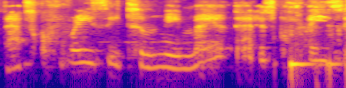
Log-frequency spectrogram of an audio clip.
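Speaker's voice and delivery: hushed, stunned whisper; whispered disbelief. Real, not acted.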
